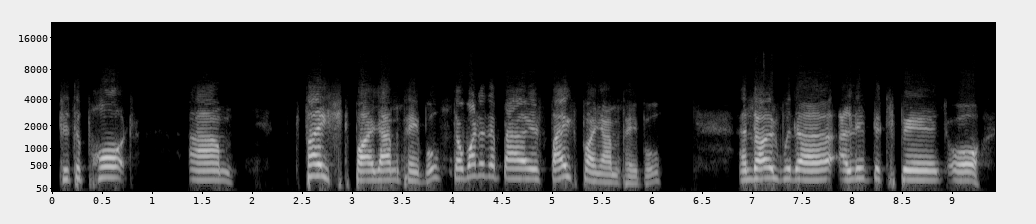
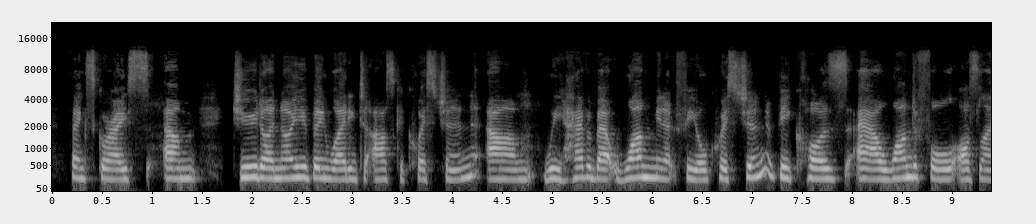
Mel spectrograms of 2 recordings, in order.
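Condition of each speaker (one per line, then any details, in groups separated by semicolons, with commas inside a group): Cerebral palsy
No condition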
